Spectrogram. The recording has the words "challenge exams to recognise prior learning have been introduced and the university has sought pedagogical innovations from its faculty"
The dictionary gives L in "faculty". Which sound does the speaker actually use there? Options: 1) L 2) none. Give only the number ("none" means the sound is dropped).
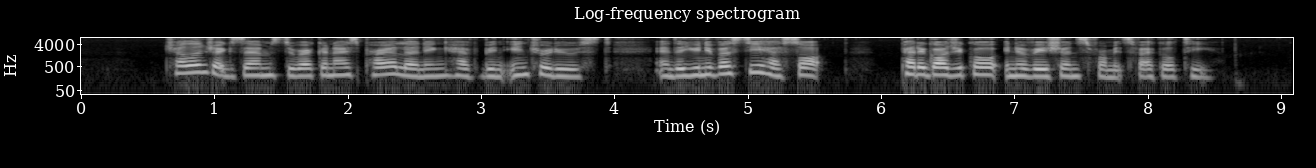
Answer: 1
